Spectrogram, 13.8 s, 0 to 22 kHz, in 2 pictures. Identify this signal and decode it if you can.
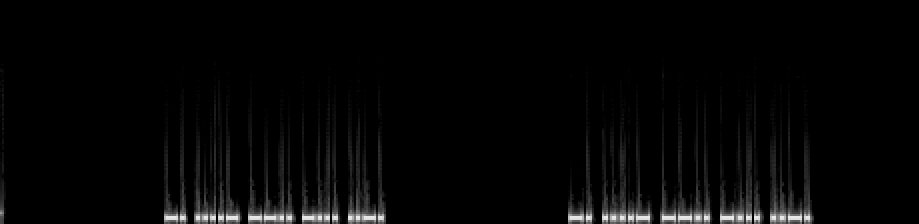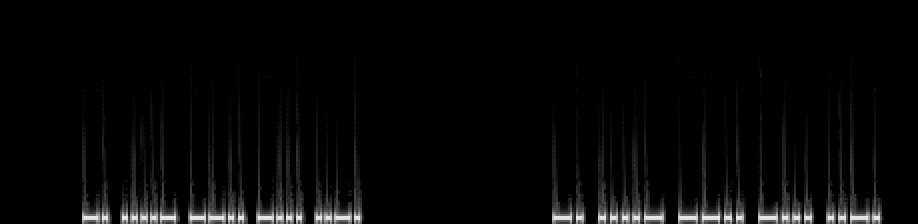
Morse code, heard as a keyed tone, about 36 wpm, 700 Hz. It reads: N4ZBF N4ZBF N4ZBF N4ZBF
